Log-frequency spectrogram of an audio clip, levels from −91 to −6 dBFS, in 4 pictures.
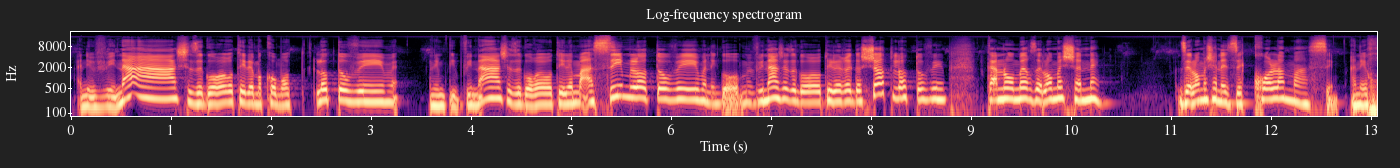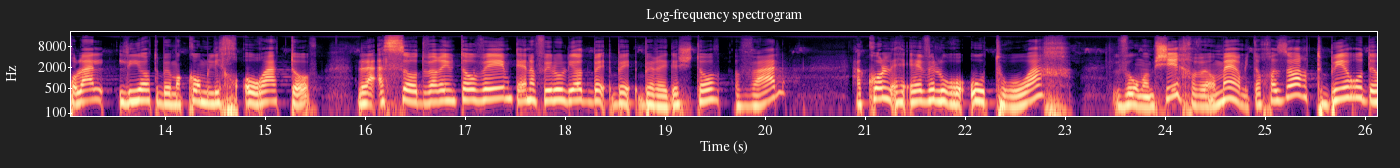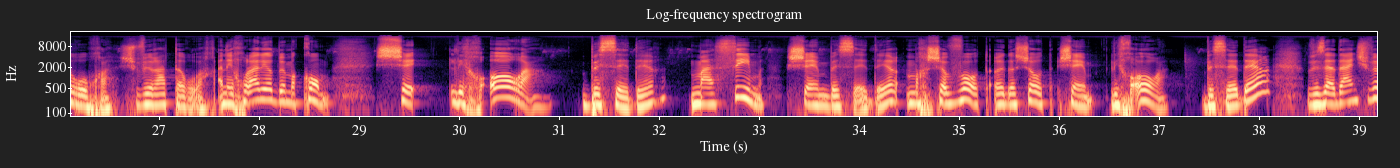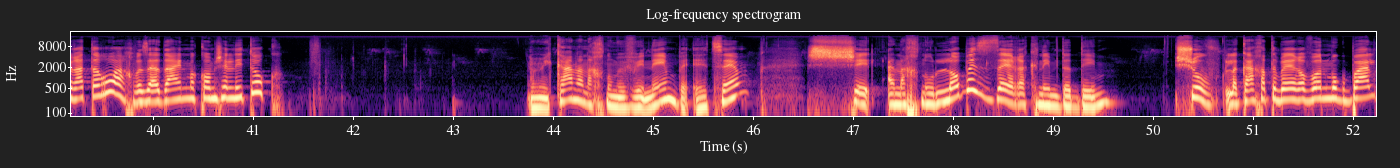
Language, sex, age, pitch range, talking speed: Hebrew, female, 30-49, 175-245 Hz, 120 wpm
